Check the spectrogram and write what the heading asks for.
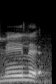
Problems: constant background noise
